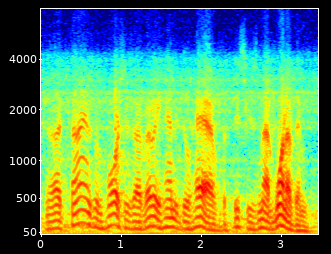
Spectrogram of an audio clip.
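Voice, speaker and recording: The Cisco Kid, a gallant caballero. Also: male voice, lowish voice, very animated, fast talker. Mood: calm, stealthy. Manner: courtly, formal English with Spanish words. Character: dashing Mexican caballero hero, calm and gallant. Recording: dull old radio broadcast with hiss.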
